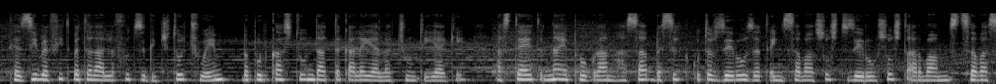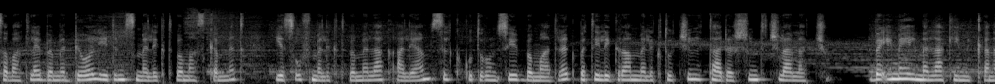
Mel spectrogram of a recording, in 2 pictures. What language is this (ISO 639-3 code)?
amh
